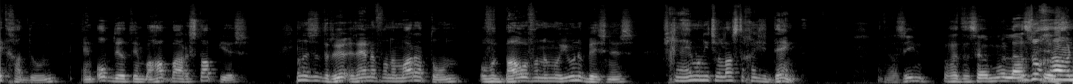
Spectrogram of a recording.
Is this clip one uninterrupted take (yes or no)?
no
